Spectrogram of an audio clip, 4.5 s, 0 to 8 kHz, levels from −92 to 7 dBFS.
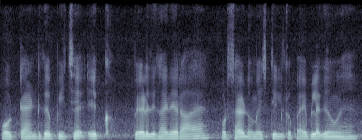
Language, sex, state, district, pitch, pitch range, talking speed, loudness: Hindi, male, Uttar Pradesh, Shamli, 115 Hz, 115-120 Hz, 250 wpm, -17 LUFS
